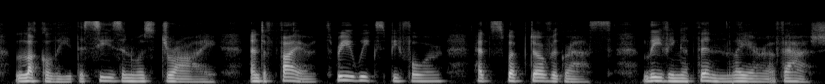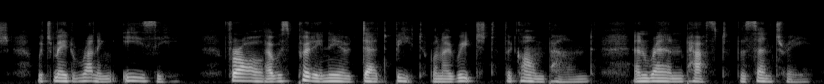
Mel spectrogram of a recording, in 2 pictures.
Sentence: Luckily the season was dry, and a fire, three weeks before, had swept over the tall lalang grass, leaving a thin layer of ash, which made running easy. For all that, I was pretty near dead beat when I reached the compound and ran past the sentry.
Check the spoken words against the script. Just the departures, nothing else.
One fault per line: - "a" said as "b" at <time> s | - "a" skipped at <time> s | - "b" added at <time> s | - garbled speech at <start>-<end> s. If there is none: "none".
- "the tall lalang" skipped at 5.6 s
- "that" skipped at 10.9 s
